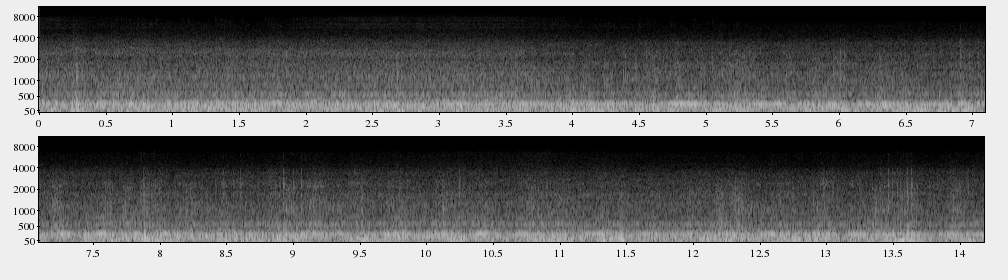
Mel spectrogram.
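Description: Wind rushes and buffets steadily as a bicycle rides quickly.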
